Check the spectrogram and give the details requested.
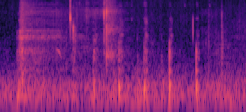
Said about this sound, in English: All right. Now I'm just going to munch this moist apple with my teeth.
